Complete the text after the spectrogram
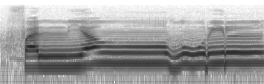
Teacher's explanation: Ri dibaca secara tarqiq karena ra-nya berbaris kasrah, ditipiskan ri.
